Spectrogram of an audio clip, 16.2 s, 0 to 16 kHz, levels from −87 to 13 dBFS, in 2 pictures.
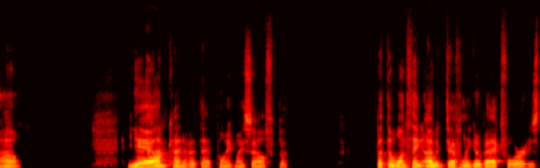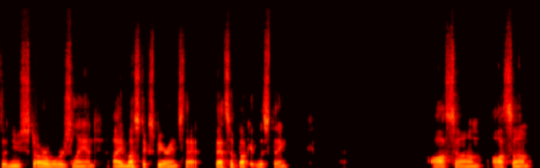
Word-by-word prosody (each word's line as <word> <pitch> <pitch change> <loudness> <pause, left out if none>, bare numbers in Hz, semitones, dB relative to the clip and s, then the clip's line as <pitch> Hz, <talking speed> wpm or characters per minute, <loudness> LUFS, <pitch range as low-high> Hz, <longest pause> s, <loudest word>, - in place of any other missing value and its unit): Oh. 120 -1 -2 1.6
Yeah, 165 +5 +8
I'm 140 -1 +6
kind 130 -4 -2
of 105 - -8
at 100 - -5
that 105 -1 -6
point 105 -2 -7
myself, 110 0 -5
but - - -12 1.3
but 125 0 +2
the 135 - +5
one 160 +8 +4
thing 160 -6 +1
I 135 -1 +7
would 125 -2 +1
definitely 130 -1 +1
go 120 -1 +5
back 120 0 +3
for 110 0 -1
is - - -8
the 110 - -4
new 120 +1 -3
Star 115 0 0
Wars 110 0 -4
land. 105 -3 -7 0.2
I 115 0 0
must 130 +2 0
experience 110 -4 -3
that. - - -5 0.2
That's 120 +1 +1
a - - -2
bucket-list 450 - -3
thing. - - -8 2.2
Awesome. 105 -1 -2 0.2
Awesome. 115 0 -2
115 Hz, 135 wpm, -25 LUFS, 110-125 Hz, 2.2 s, Yeah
